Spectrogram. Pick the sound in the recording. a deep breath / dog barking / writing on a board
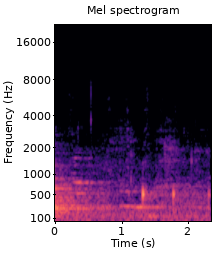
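writing on a board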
